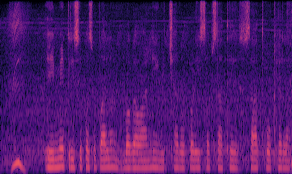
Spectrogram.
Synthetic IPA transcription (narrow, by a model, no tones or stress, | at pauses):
eːmẽkɾɪʃipəsupaːlənbʱɐɡaʋaːniʋɪtːʃʰabopəɽisəbsaːt̪ʰesaːt̪ʰɦoːkʰeːla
